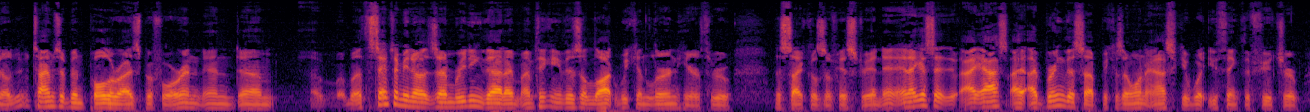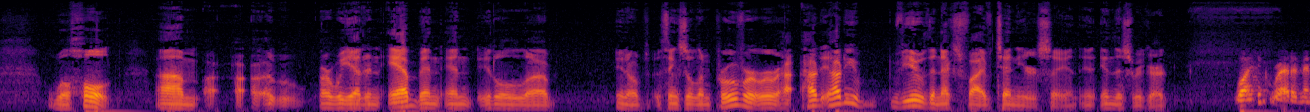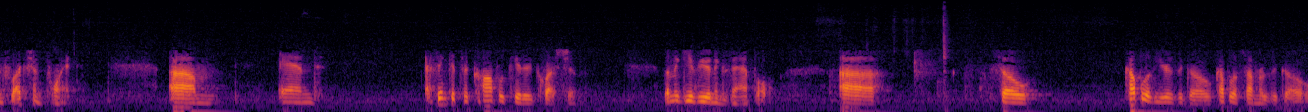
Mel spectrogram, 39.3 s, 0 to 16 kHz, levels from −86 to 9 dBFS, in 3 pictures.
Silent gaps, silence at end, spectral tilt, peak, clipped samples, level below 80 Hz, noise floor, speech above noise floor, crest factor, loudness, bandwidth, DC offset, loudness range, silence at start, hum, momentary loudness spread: none; 0 s; -4 dB/octave; -2 dBFS; under 0.1%; -58 dBFS; -61 dBFS; 37 dB; 22 dB; -25 LUFS; 15.5 kHz; under 0.1%; 6 LU; 0 s; none; 14 LU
